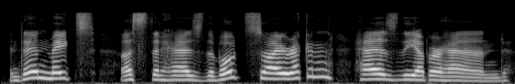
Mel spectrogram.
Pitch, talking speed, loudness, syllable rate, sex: 230 Hz, 165 wpm, -15 LUFS, 3.8 syllables/s, female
